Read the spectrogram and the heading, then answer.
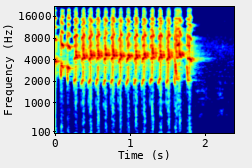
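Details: A young two-month-old lovebird chatters in a fast ngekek run, evenly spaced high notes repeated rapidly for nearly two seconds, then quiet.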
